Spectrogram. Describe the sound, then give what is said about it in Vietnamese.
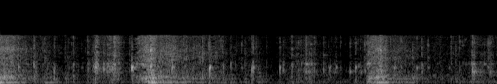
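Ice cubes being dropped into glasses to prepare passion fruit tea, producing soft, irregular clinks and rattles that come in scattered bursts. “Cho nên là phải cho đá vào nha. Cho đá trước. Đây.”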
